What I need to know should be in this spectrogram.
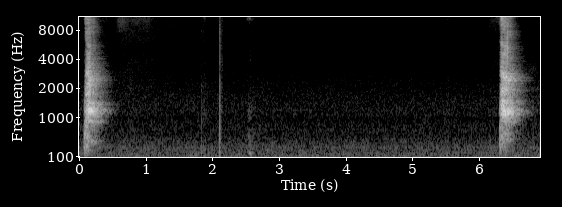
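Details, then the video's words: Misha, a female dog who had focal seizures just before and shortly after, gives two single sharp barks six seconds apart with a quiet room and a faint click between. "Barking and two focal seizures"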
